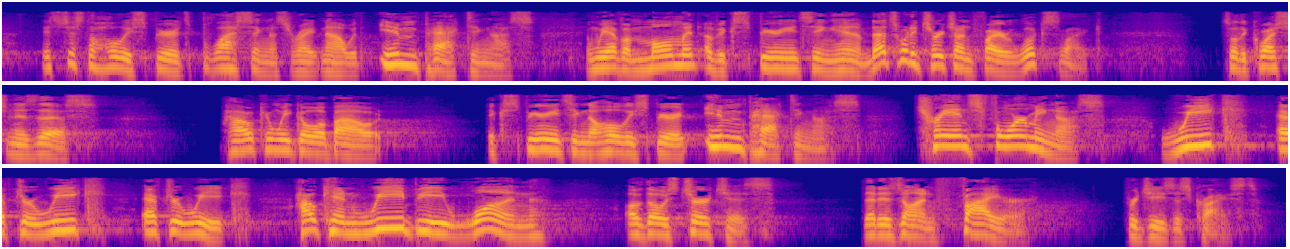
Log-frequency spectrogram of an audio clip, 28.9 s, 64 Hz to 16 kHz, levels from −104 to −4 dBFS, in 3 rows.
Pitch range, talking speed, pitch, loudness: 150-205 Hz, 135 wpm, 170 Hz, -25 LUFS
